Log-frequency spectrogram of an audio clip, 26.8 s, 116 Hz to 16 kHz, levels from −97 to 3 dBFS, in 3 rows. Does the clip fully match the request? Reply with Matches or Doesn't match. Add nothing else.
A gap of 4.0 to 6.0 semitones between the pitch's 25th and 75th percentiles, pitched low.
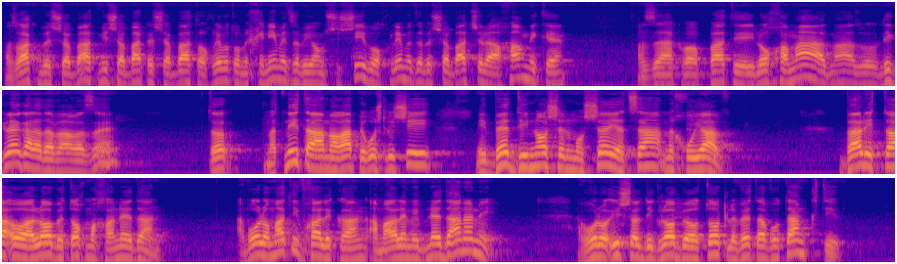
Doesn't match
